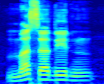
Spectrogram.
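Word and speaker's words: مسد: ফিজিহাম scene দাল দুইদিন মাসাদিন হাবলুম দালে দুই রয়েছে এখানে ওয়াকফ করব করলাম করার কারণে দুইজের সাকিন হয়ে গেল সহি উচ্চারণ হলো মাসাদ এখানে দেখুন আমি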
